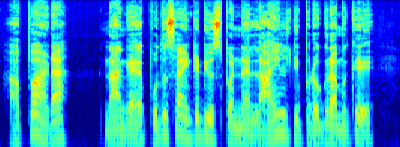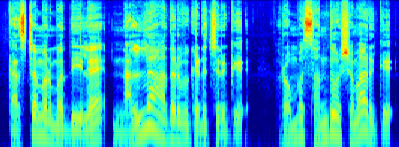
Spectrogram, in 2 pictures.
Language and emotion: Tamil, happy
